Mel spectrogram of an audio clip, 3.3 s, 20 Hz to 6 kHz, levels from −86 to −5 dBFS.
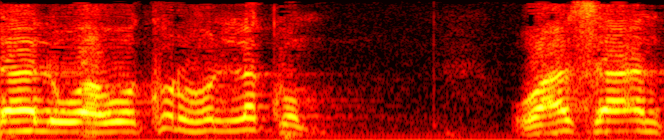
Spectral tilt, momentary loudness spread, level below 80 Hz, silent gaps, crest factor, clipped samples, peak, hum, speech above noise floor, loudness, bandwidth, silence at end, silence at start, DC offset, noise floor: -5 dB/octave; 9 LU; -62 dBFS; none; 14 dB; under 0.1%; -10 dBFS; 50 Hz at -60 dBFS; 35 dB; -24 LUFS; 6 kHz; 0 s; 0 s; 0.3%; -57 dBFS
